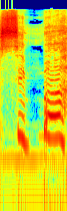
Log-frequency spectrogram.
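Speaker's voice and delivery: screaming. Narrator reading a frightened character's cry after a whisper, screaming. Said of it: "teriak Mira".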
